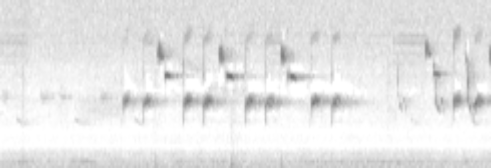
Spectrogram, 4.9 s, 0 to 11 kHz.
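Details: A great tit in a garden in Weener, East Frisia, northwest Germany, in April 2023 sings high, thin, quickly repeated notes in short bursts over a low steady hum of distant traffic.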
